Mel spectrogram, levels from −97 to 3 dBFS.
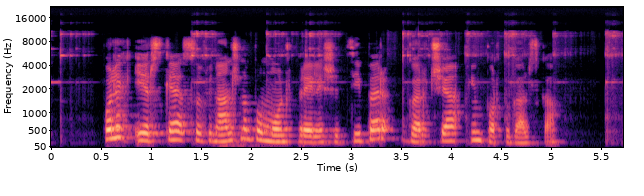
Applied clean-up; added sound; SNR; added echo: none; Coin (dropping); 17 dB; none.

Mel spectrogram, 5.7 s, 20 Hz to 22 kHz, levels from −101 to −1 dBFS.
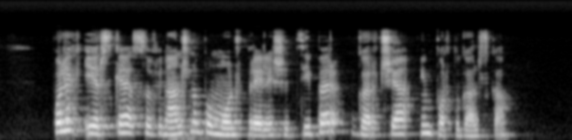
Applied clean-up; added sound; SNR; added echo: none; none; none; none.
